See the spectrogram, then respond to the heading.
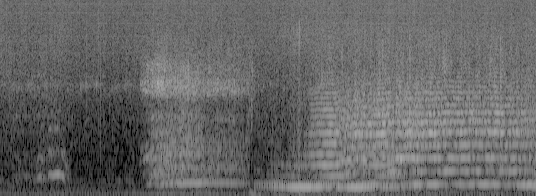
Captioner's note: elephants trumpeting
